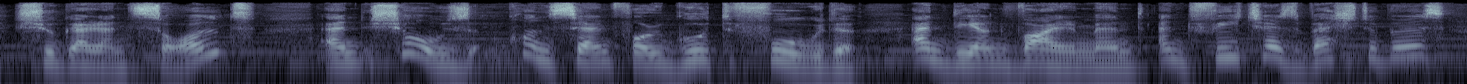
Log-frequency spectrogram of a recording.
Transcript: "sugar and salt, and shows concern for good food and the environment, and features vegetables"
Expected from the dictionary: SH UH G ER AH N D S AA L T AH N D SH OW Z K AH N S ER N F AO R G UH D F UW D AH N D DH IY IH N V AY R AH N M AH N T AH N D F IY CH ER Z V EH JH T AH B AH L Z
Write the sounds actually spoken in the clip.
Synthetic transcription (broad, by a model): SH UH G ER AH N D S AA L T AH N D SH OW Z K AH N S ER N F AO R G UH D F UW D AH N D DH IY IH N V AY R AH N M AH N T AH N D F IY CH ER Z V EH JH T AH B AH L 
